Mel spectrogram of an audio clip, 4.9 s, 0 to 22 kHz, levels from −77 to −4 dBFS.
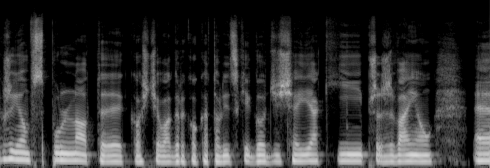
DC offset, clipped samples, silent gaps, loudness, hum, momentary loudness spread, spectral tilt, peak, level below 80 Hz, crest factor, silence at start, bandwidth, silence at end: under 0.1%; under 0.1%; none; -23 LUFS; none; 5 LU; -5.5 dB/octave; -8 dBFS; -52 dBFS; 14 dB; 0 s; 15.5 kHz; 0 s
